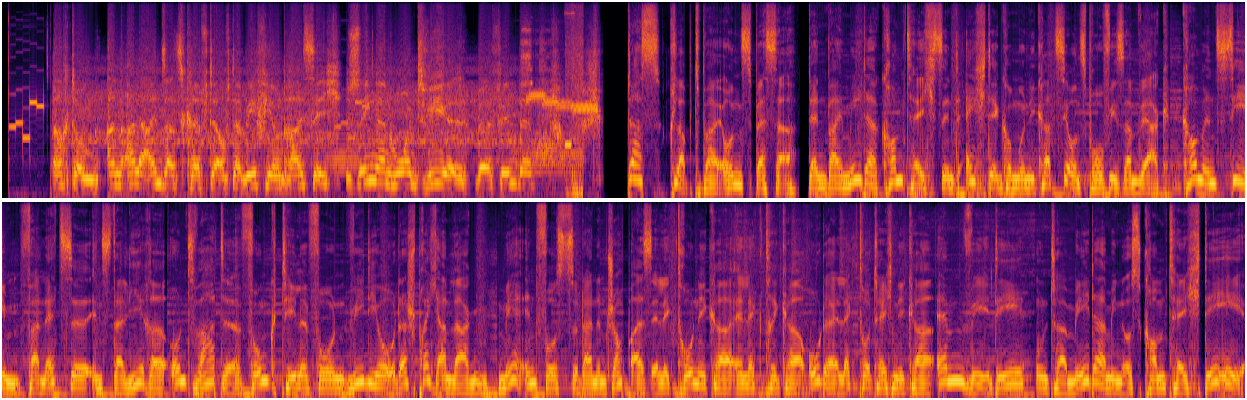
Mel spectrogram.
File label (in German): Funkspot Recruiting; RADIOMEDER; CommTech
